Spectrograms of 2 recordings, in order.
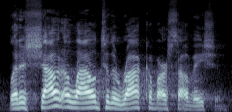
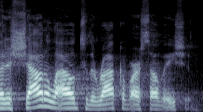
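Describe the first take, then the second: Both takes have the same delivery.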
